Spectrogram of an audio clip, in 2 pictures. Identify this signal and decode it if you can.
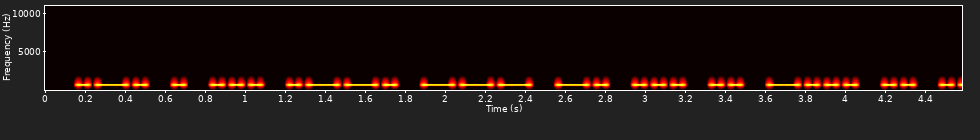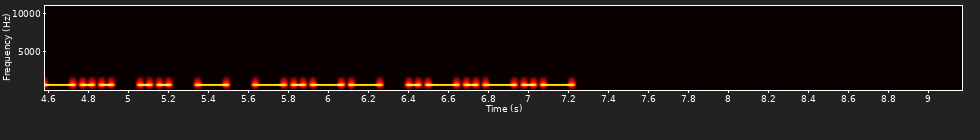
Morse code, heard as a keyed tone, about 25 wpm, 700 Hz. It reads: RESPONSIBILITY.
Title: Sentences from Top 1500 Words 25wpm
